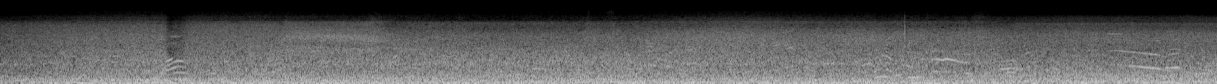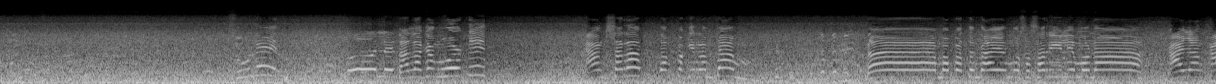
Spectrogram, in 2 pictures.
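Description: Montmorency Falls in Canada roars up close as a steady, loud broadband wash of falling water, with wind buffeting the microphone throughout and a few faint voices in the background near the end.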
